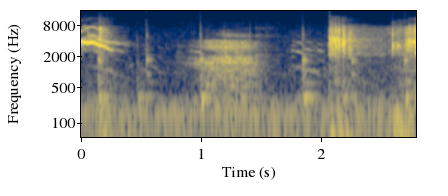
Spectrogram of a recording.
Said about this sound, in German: Dann hört euch bloß die Sperlingspapageien an.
